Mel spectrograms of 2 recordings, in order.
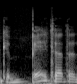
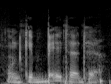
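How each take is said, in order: First: "hat" lifted and stressed, "gebellt" lighter; second take, insisting on "hat". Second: "gebellt" leaned on, falling after it; first take, weight on "gebellt"; stress on gebellt. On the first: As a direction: shift the weight onto "hat". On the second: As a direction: hit the word "gebellt" first. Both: A narrator's reading. Repeated phrase in read letter.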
